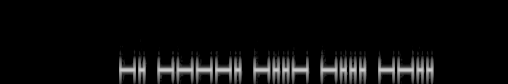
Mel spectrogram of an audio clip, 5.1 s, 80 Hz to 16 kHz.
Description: Morse code, heard as a keyed tone, about 25 wpm, 700 Hz. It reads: N9XBZ
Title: USA Call Signs - 5 Characters - 4x Character Spacing - 25wpm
